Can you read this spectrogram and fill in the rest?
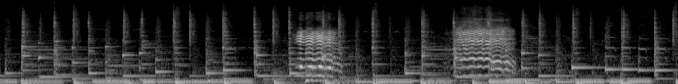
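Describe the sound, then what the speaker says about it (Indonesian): A goat bleats in two loud, wavering cries over a plinking children's tune with a steady bass line. "kambing"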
